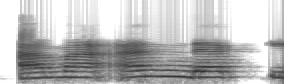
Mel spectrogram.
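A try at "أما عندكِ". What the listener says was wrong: Indaki, bukan angdaki. Indaki. Ama indaki.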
